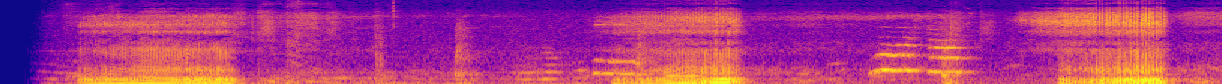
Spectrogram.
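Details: Sleeping Pit Bull snoring indoors; deep, rasping snores come in bursts about every three seconds, with faint music and tonal sounds between them.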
